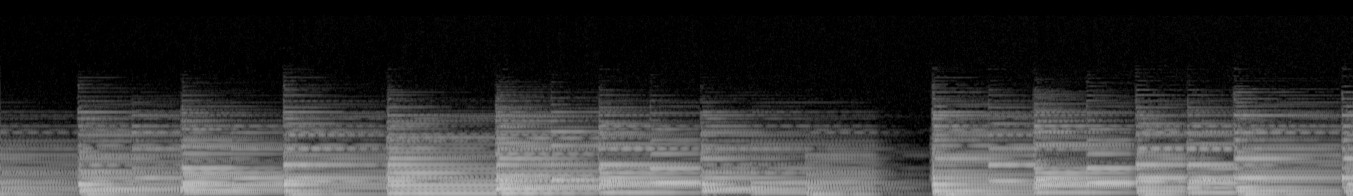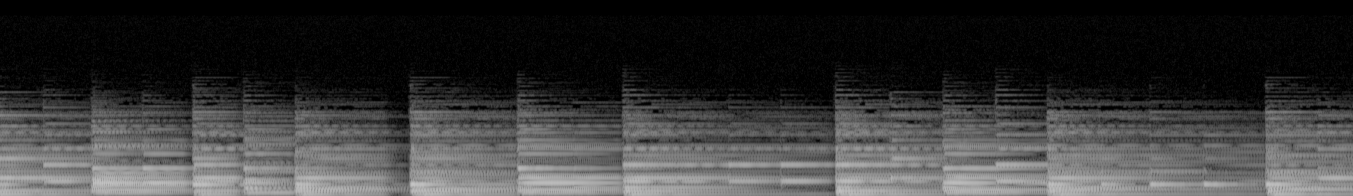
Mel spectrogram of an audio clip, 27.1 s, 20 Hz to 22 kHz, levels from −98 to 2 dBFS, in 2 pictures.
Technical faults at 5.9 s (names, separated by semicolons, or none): none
